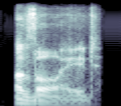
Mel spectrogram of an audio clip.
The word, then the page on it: avoid: British English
